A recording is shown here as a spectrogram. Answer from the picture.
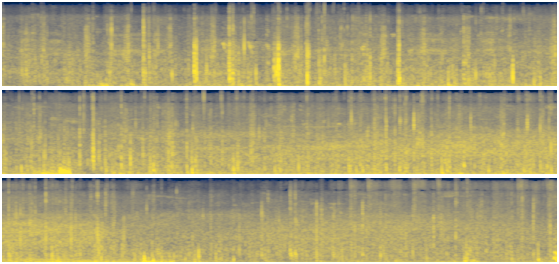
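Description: Hooves of a small group of Zwartbles sheep clicking on a tarmac lane as they walk along, in many quick irregular ticks. There is a low rumble underneath and a louder thump about eight seconds in.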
